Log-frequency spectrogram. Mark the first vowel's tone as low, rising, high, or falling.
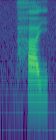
low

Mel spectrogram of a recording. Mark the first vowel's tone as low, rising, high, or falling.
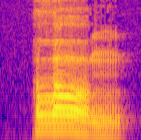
falling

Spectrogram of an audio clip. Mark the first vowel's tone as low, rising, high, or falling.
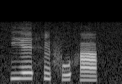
high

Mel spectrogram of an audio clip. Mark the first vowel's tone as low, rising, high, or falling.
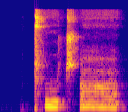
falling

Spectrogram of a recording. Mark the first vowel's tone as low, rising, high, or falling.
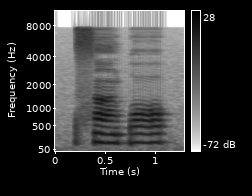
high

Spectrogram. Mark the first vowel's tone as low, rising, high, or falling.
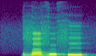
low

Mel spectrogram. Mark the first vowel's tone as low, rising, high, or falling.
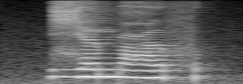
high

